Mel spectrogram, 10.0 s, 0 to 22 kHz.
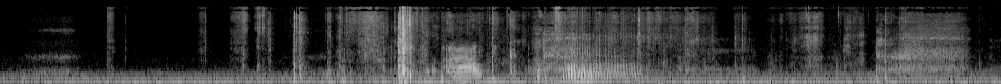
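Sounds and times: trading cards and wrappers rustling: 1.9 - 9.0.

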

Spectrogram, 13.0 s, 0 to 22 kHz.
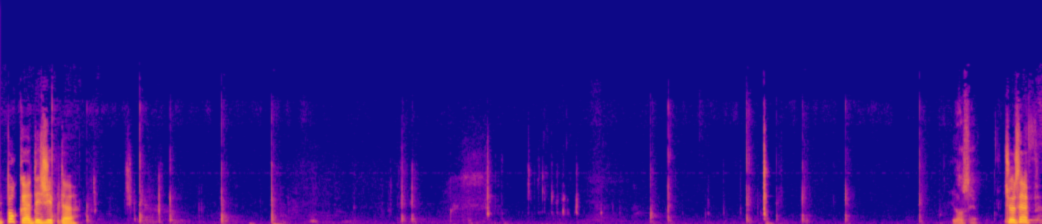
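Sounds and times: faint irregular clicks: 0.6 - 3.7, 4.8 - 10.8, 11.4 - 11.8.

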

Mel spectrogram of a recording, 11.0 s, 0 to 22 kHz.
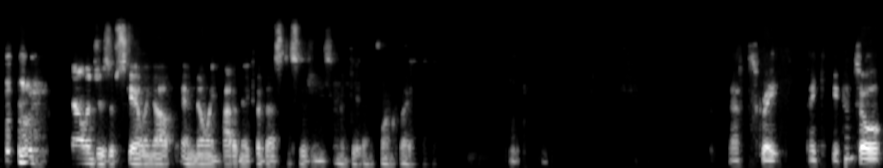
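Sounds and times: person grunting: 0.1 - 5.1.

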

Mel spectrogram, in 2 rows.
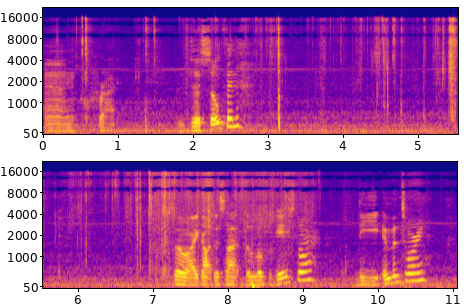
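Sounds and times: plastic wrap crackling and tearing: 1.3 - 9.3.

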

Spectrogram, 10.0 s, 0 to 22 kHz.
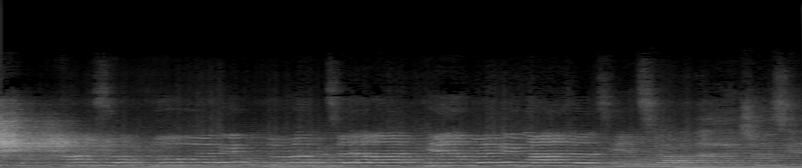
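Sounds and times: choir-like voices singing: 0.0 - 10.0
steady low bass: 0.0 - 10.0.

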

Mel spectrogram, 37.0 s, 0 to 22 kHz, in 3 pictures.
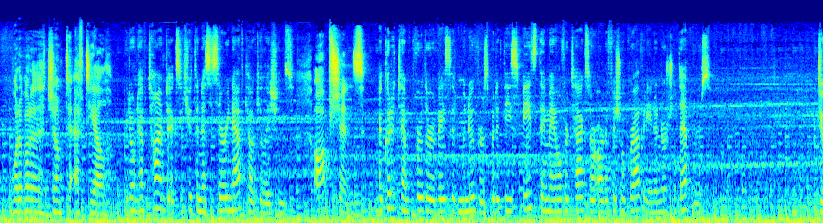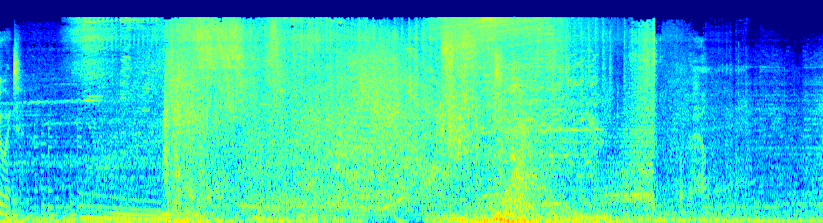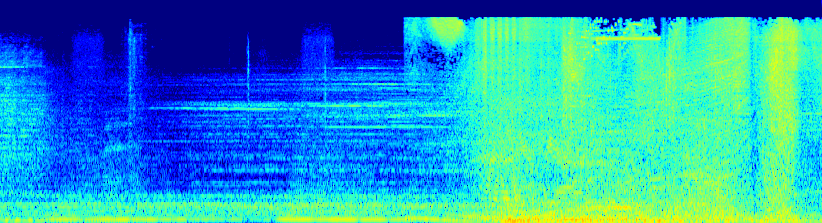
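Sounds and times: tense dramatic score: 0.0 - 37.0
deep rumbles and whooshes: 13.1 - 27.5.

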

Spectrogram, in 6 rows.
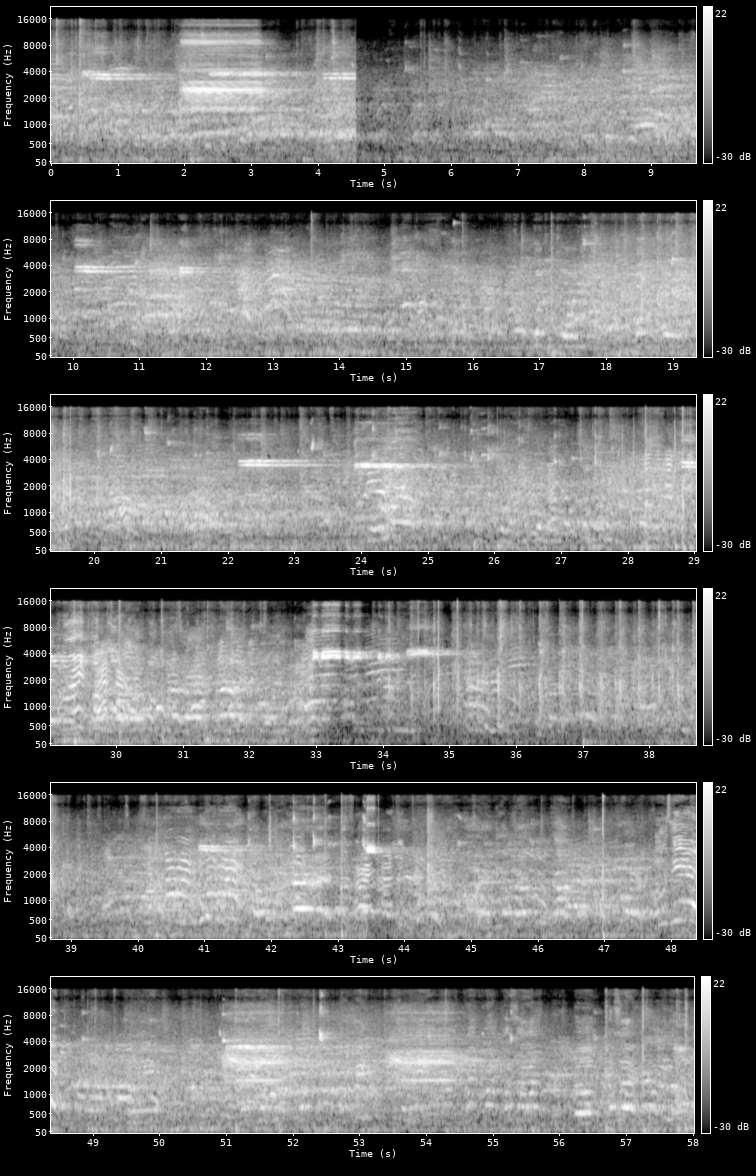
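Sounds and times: shoe squeaks: 22.2 - 27.7, 50.8 - 52.8, 53.4 - 55.7
echoing voices: 44.0 - 58.0.

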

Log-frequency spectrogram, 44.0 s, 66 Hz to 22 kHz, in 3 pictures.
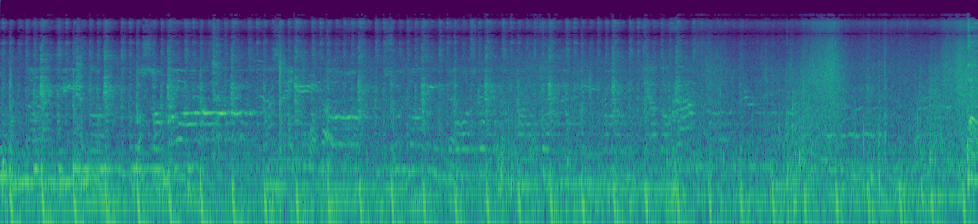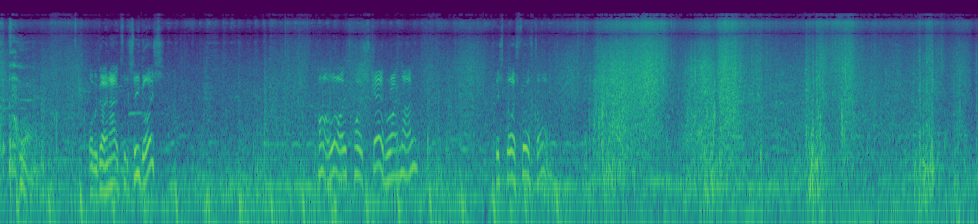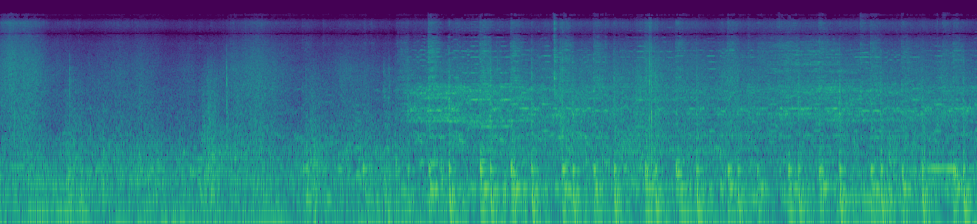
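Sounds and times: background music: 0.0 - 44.0
motorboat engine rumble: 0.0 - 44.0
water rushing past hull: 0.0 - 44.0
wind on microphone: 22.8 - 40.6.

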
